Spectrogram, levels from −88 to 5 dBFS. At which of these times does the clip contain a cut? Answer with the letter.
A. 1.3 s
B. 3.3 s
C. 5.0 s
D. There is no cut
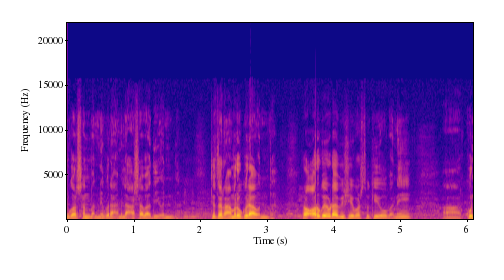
D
